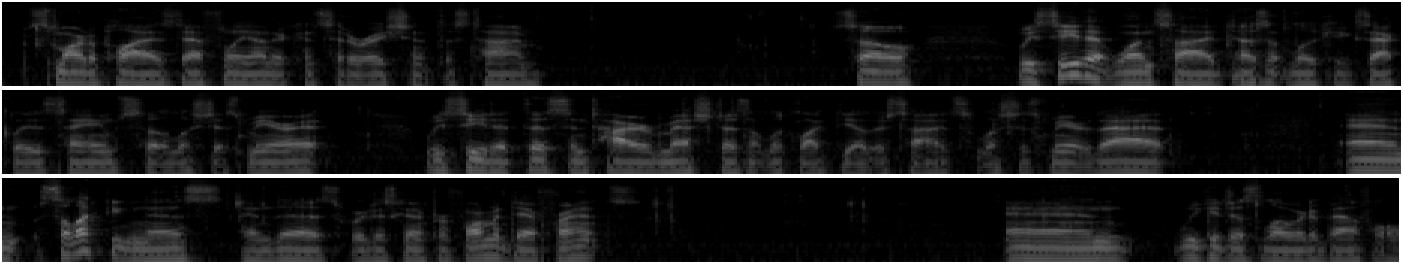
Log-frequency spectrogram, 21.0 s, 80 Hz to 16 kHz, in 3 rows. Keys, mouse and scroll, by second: 0.1 2, 1.5 click, 2.3 scroll down 1, 2.6 middle click, 2.7 middle click, 3.3-5.8 scroll up 2, 3.7 shift+middle click, 6.2 alt+x, 7.5 click, 8.6 click, 9.3 scroll down 1, 10.4 alt+x, 11.4 click, 12.0 a, 12.0 click, 12.2 middle click, 12.6 scroll up 1, 12.8 click, 13.2-15.1 middle drag, 14.7 click, 15.1 q, 15.8 click, 16.8 middle click, 16.8 scroll up 1, 17.1 h, 17.4 scroll up 1, 17.8 click, 18.1 q, 18.8 click, 20.1 shift+click, 20.3-20.7 shift+scroll down 2, 20.6 middle click.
